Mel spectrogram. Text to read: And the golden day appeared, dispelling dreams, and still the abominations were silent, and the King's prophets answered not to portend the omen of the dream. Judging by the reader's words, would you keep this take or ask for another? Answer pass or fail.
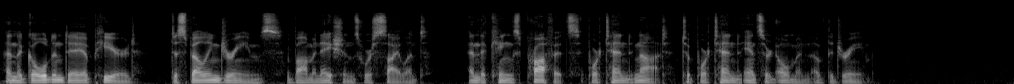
fail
